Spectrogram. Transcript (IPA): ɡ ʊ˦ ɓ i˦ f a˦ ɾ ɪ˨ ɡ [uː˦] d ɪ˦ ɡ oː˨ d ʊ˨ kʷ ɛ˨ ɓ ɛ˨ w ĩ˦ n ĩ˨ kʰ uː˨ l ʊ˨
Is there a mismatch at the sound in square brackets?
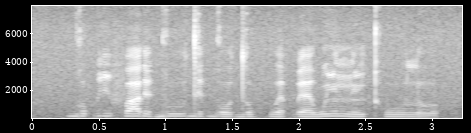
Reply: no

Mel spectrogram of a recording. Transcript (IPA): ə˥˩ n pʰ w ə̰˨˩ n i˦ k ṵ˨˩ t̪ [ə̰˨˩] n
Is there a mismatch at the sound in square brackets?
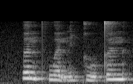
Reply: yes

